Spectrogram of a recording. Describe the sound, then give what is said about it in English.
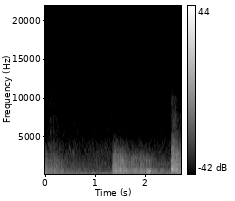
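Artillery practice firing at an active military base on Kinmen island, Taiwan: two muffled booming cracks with rumbling tails over a steady low background noise. “You can hear behind me the crack of artillery practice, which is just a reminder that even though a lot of troops already left Kinmen, some of it's still an active military base because of its proximity to China.”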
